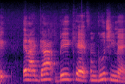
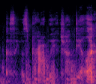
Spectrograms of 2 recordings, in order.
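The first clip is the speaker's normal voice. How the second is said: whisper; 13 dB quieter than usual. Real, not acted. Gossipy aside about the driver.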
